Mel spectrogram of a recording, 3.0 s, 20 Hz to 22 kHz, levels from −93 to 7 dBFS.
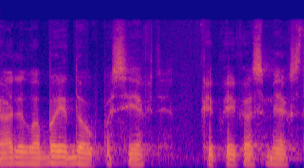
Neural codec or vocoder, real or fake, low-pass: vocoder, 44.1 kHz, 128 mel bands every 512 samples, BigVGAN v2; fake; 14.4 kHz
